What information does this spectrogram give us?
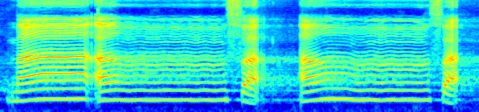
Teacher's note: Jadi cara bacanya itu tinggal disamarkan tanwinnya, langsung siap-siap masuk ke huruf fa. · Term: ikhfa awsat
